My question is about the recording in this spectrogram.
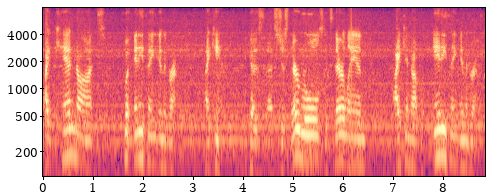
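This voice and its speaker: With a fairly high voice and background noise behind him, a man who streams live and dabbles in radio chats casually, answering viewers' comments and echoing his own phrases as he thinks.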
